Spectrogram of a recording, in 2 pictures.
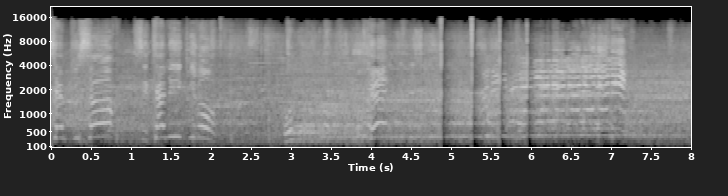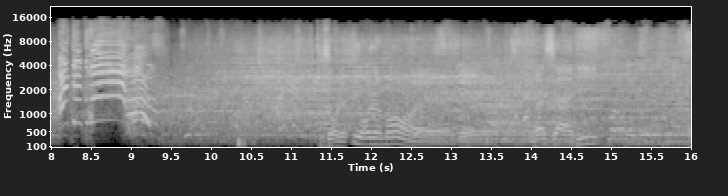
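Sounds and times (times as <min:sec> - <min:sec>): arena crowd noise: 0:00.0 - 0:16.0
players' voices: 0:00.0 - 0:16.0
woman's high-pitched shout: 0:08.1 - 0:09.4.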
